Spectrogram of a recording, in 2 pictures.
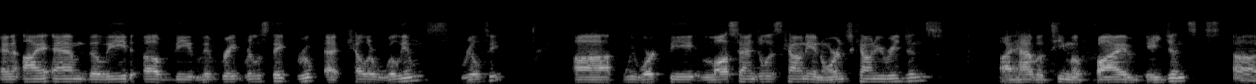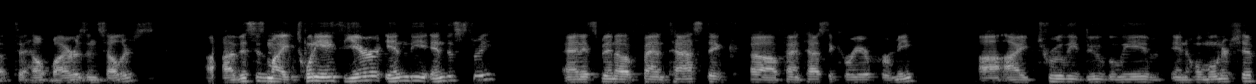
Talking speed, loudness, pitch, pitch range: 160 wpm, -30 LUFS, 120 Hz, 115-140 Hz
